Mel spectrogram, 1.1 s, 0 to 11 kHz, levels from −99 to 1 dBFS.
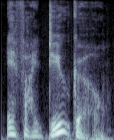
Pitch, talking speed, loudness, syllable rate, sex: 130 Hz, 210 wpm, -18 LUFS, 4.1 syllables/s, female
